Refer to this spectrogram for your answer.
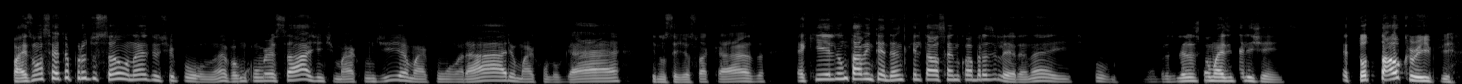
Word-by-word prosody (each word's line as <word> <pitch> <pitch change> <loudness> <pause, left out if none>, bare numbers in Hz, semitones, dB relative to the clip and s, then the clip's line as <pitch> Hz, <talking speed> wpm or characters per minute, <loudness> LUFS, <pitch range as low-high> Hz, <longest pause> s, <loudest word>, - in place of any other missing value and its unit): Faz 150 +2 +4
uma 230 +3 0
certa 275 +2 +1
produção, 265 -4 0
né, 230 +1 -1
do 205 -3 -5
tipo, 155 -7 -6
né, 165 +4 -4
vamos 145 +1 -6
conversar, 165 +7 0
a 225 - +1
gente 160 -6 -9
marca 125 +3 -9
um 140 - -8
dia, 180 +8 -5
marca 125 -5 -8
um 125 - -10
horário, 165 +9 -1
marca 125 -4 -9
um 120 - -13
lugar 130 +7 -3 0.3
que - - -9
não 120 -2 -7
seja 115 +1 -7
a - - -13
sua 125 +4 -8
casa. 135 +3 -4 0.3
É 165 - -1
que 225 +9 -9
ele 235 0 +1
não 255 +2 +1
estava 250 -3 +4
entendendo 220 -2 0
que - - -8
ele 225 - -4
estava 220 0 +3
saindo 215 0 -2
com 220 - -3
a - - +1
brasileira, 200 - -3
né, 155 +1 -3
e, 130 -2 -11
tipo, 130 - -16 0.3
as 120 - -28
brasileiras 145 +7 -2
são 175 +3 -2
mais 165 -1 +5
inteligentes. 140 -10 -4 0.5
É - - -4
total 210 +6 +8
creepy. 160 - +4
160 Hz, 210 wpm, -24 LUFS, 125-210 Hz, 0.5 s, total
